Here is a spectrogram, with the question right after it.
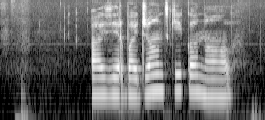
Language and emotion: Russian, sad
